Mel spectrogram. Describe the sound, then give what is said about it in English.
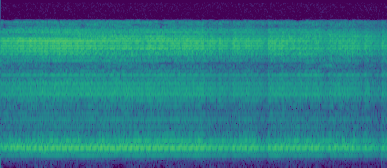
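A continuous, harsh electronic buzz of GSM mobile-phone interference during an actual call pulses rapidly and steadily throughout, loud, with a rough, rasping tone and no speech or other sounds. “That's what an actual call sounds like, a continuing pulsed buzzing.”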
